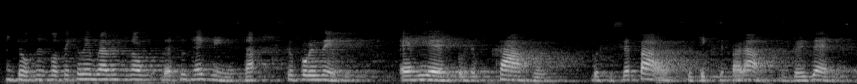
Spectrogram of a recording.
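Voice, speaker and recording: A woman's voice: medium pitch, steady tone, a little fast, creaky. A Brazilian woman teacher giving a lesson, explaining patiently and often checking in with her students. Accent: Brazilian Portuguese. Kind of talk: remote class lesson. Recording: echoey room, dull lo-fi audio, faint noise.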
